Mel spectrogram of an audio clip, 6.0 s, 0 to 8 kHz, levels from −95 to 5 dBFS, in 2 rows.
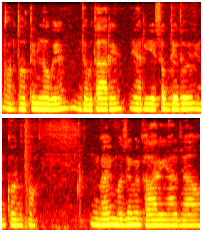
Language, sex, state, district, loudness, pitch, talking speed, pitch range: Hindi, male, Odisha, Malkangiri, -16 LUFS, 150 Hz, 70 wpm, 145-155 Hz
